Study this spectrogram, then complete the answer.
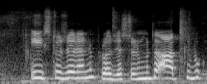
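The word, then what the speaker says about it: oestrogen: ईस्ट्रोजन को अगर ई से लिख के आओगे तब भी सही होगा। ओ से लिख के आओगे तब भी सही होगा। ओ साइलेंट होता है।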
